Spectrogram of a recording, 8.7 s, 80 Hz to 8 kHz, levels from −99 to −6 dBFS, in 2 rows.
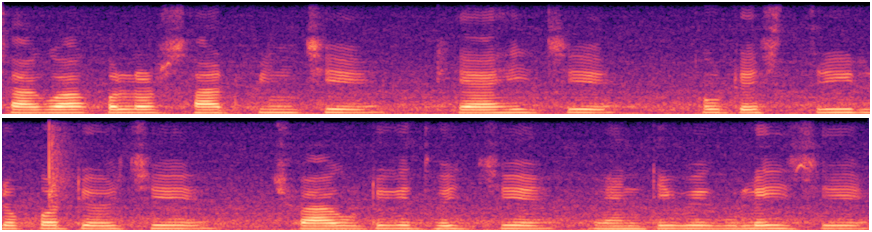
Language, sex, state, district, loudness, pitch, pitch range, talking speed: Odia, female, Odisha, Sambalpur, -18 LUFS, 215 Hz, 205-215 Hz, 120 wpm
